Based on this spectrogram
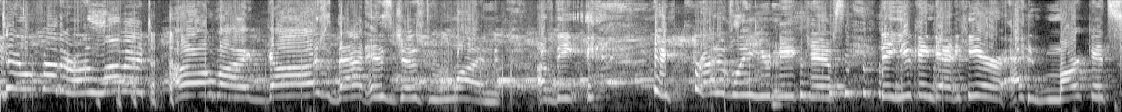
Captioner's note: hooves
